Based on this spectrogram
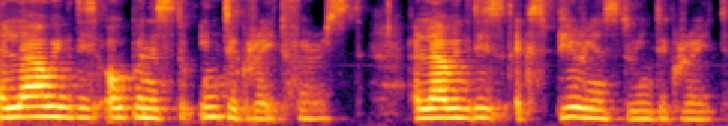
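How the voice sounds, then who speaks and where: Monotone, flat intonation with a Polish accent. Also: woman. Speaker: trauma therapy facilitator. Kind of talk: conference talk. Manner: halting.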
